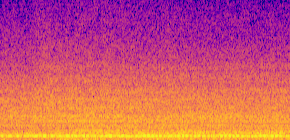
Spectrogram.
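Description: Server cabinets in a data centre give off a constant, even whoosh, twenty cabinets of ten servers each in the basement of a new residential building in Dresden; a faint steady rushing noise carries a low, unchanging hum, with no voices.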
